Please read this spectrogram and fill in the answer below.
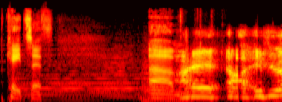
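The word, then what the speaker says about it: Cait Sith: Yeah, it is Kate Sith. Yes, they don't pronounce it Kati in seven, which is weird because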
